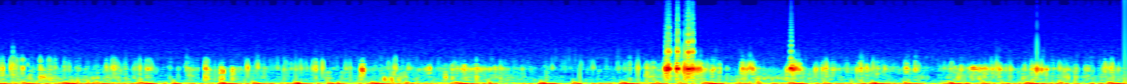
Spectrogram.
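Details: Abdominal gurgles recorded with a USB electronic stethoscope after only liquids, not during digestion: continuous low bubbling and gurgling with a couple of louder squelching bursts, active bowel sounds.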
